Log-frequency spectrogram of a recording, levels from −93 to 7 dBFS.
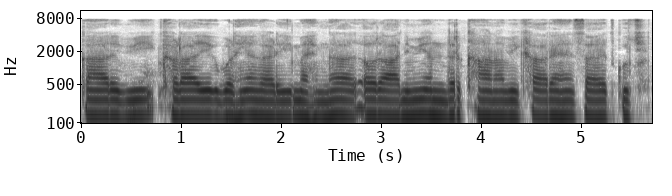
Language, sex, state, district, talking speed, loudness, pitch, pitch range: Hindi, male, Jharkhand, Deoghar, 170 wpm, -13 LUFS, 130 Hz, 125-130 Hz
